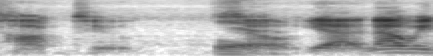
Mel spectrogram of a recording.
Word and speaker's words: HAWK2: Yeah, it's just HAWK2 apparently. Like cockatoo. But I guess just HAWK2.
